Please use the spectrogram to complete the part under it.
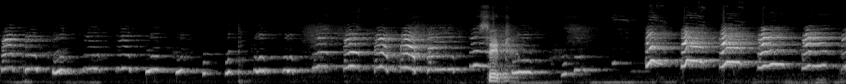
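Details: A 40-day-old German Shepherd puppy gives a run of high, whiny whimpers and short yips, some rising and falling, indoors while people talk in Bengali in the background.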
